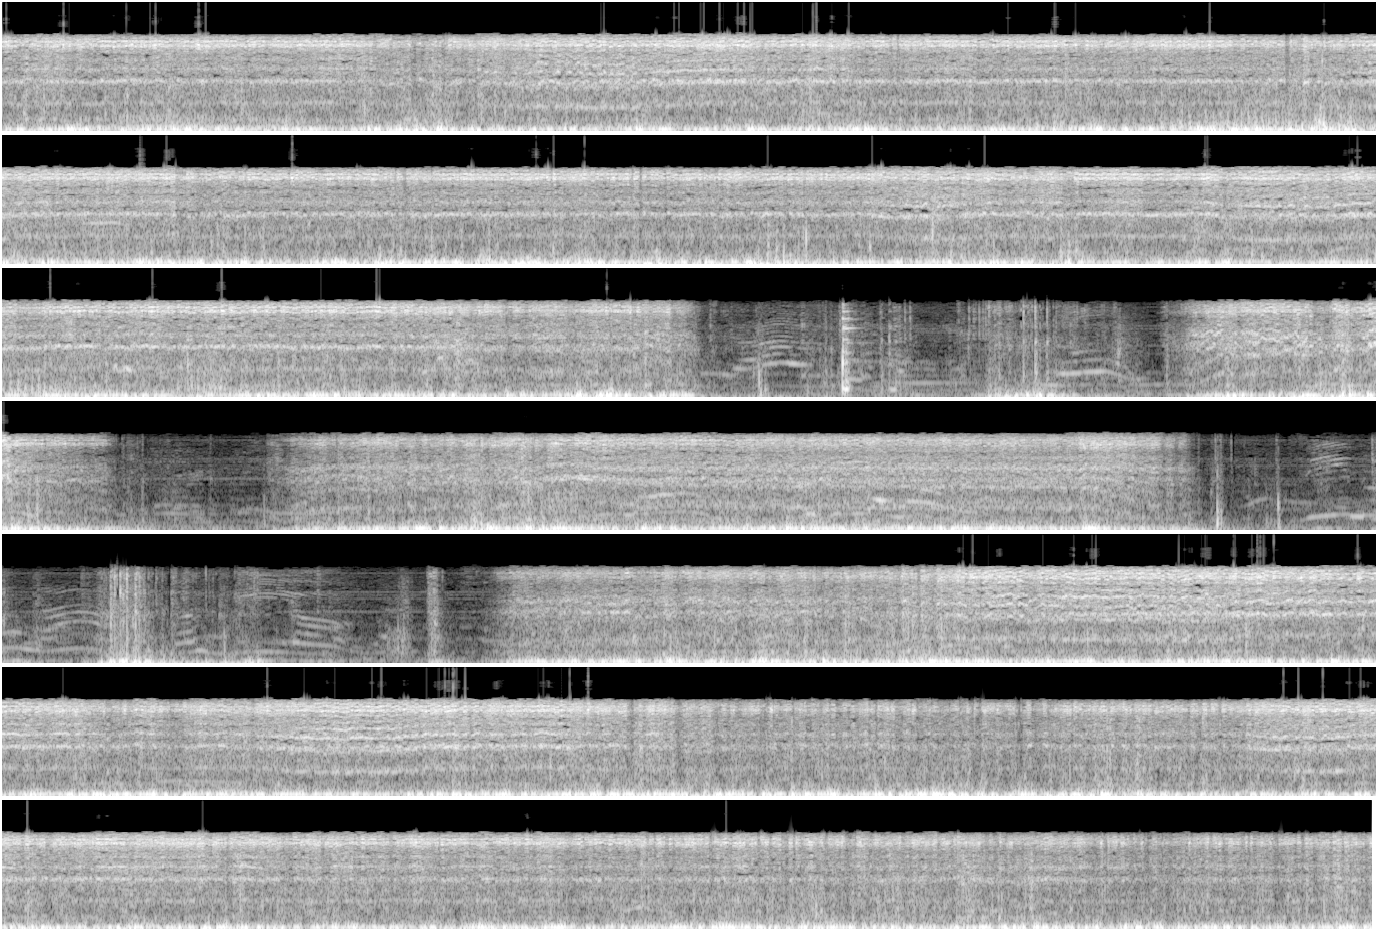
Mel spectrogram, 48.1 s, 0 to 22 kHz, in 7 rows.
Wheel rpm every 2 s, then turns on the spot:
230, 230, 240, 230, 230, 230, 220, 230, 120, 30, 100, 170, 210, 40, 10, 160, 210, 230, 220, 230, 230, 230, 230, 230.
16-18 20-22 26-28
